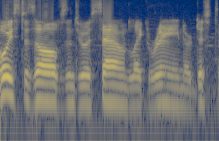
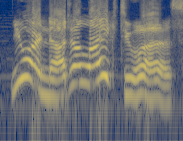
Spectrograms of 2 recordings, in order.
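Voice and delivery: jarring, discordant creature voice, high, loud; 7 semitones higher, 6 dB louder than usual. Voicing a line of dialogue, in a weird, discordant voice. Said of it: "It's a wrong voice, weird and discordant".

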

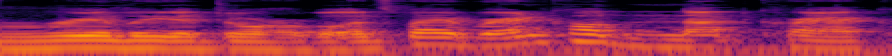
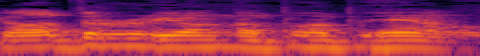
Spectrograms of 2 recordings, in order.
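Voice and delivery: put-on deep Russian accent. Showing how you always say a woman's name in the voiceover: deep Russian accent. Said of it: "I always have to say it like that".

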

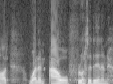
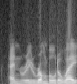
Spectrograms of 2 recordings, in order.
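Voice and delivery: ordinary delivery

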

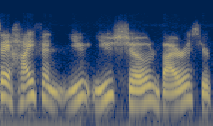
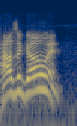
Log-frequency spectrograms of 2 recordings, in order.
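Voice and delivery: high-pitched, yelled-out voice; 8 semitones higher than usual. Walking up to two characters in character and greeting them: yelling out. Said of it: "and I yell out".

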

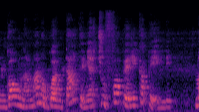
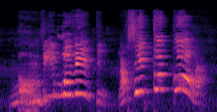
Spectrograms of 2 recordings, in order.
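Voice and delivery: very high-pitched, shrill, very loud shouting; 13 dB louder than usual. Reading Mildred's next cry in the story, shouted. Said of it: "Gridò Mildred".

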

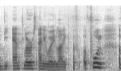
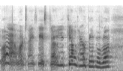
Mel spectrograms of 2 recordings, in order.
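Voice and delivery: very high-pitched, aggressive shouting outburst; 13 semitones higher than usual. Retelling a brother accusing someone of killing his sister: imitating an aggressive man. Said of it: "very aggressive".

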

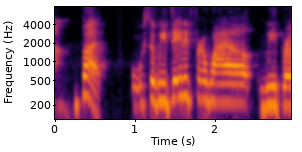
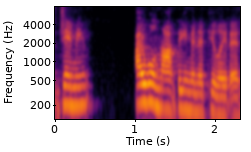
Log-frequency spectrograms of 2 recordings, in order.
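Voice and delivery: utterly calm and unruffled, acted voice; 3 semitones lower than usual. Retelling how a man answered Jamie's attempt, imitating a very calm voice. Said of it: "he goes in a very calm voice".

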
